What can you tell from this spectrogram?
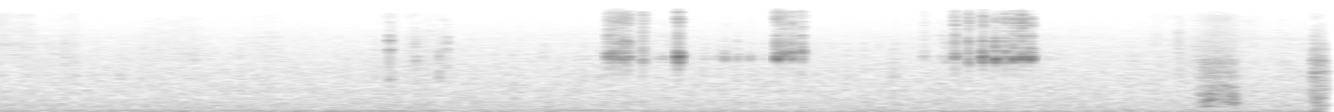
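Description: Quiet background broken, from about three seconds in, by four short rattling, clattering bursts of handling noise.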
